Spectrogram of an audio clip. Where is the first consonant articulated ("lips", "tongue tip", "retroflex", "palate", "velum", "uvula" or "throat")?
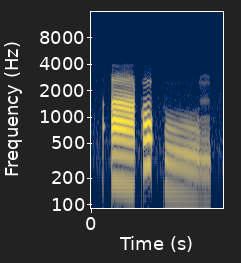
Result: throat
